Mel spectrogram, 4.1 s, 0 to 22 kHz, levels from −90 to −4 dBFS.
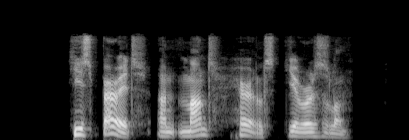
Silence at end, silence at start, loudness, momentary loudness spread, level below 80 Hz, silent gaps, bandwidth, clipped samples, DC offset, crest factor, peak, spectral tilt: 0.65 s; 0.75 s; -22 LUFS; 11 LU; -66 dBFS; 1.52-1.57 s, 2.80-2.85 s; 8.2 kHz; under 0.1%; under 0.1%; 20 dB; -2 dBFS; -4.5 dB/octave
